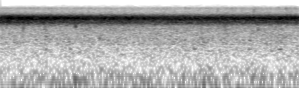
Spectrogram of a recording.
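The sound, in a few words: small waterfall at Burgess Falls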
